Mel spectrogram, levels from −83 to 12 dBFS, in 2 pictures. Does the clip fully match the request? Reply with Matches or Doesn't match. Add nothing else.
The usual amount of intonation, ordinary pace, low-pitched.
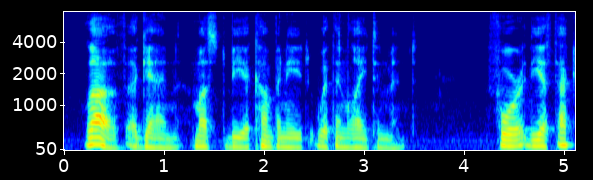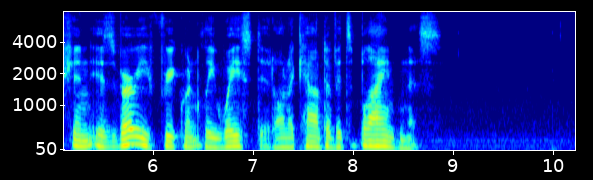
Doesn't match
